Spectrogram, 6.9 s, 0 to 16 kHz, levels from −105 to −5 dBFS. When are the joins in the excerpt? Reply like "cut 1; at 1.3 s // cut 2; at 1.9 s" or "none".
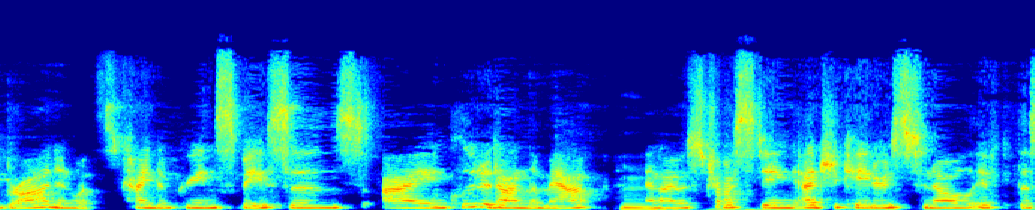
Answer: none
